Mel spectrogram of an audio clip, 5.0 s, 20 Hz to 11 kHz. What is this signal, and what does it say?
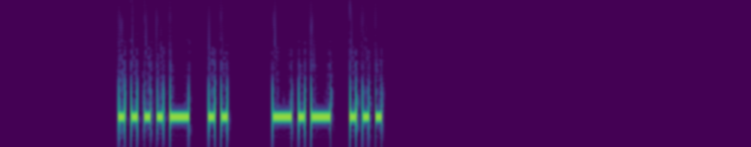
Morse code, heard as a keyed tone, about 28 wpm, 700 Hz. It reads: 4I KS
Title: Winter Field Day Exchanges Encore 28wpm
